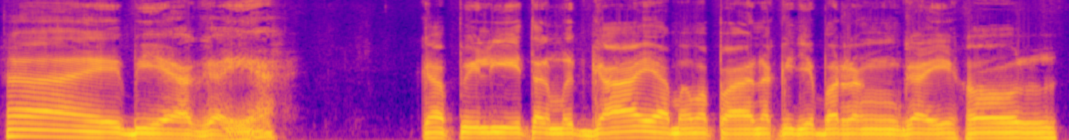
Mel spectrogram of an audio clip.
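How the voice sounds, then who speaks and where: A man playing a flustered older village councilman in an Ilocano radio comedy, muttering and exclaiming with drawn-out words in an Ilocano accent. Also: lowish voice, darkish tone, clean tone. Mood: grumbling, musing.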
